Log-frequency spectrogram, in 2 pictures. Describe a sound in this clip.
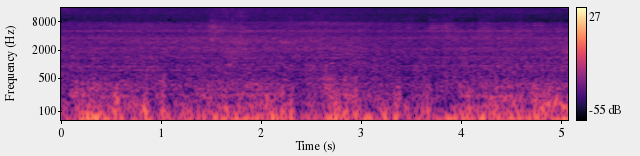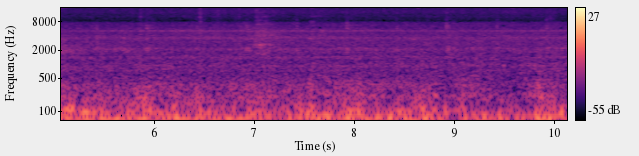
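A large truck's engine idles nearby.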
